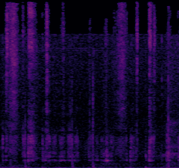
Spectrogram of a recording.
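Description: Faint scratching of a pen writing on paper in a quick run of short strokes.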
